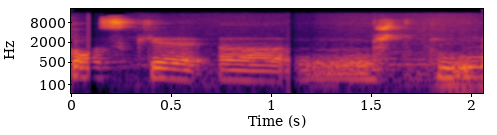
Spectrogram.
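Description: A woman talking, her speech drawing out into a long, rough-sounding vowel in the second half.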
